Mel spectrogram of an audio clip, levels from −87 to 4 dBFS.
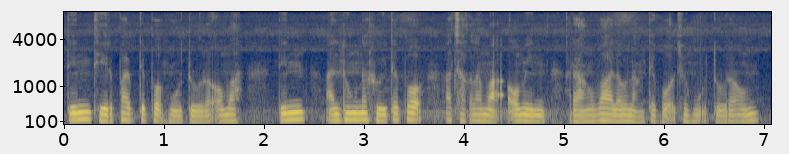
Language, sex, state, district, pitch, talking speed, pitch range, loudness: Mizo, male, Mizoram, Aizawl, 120 Hz, 245 wpm, 110-130 Hz, -18 LUFS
